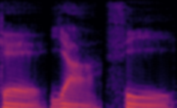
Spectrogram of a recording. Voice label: "keyathi", concat syllables; Affixing experiment

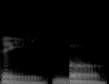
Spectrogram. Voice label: "ribo", concat syllables; Affixing experiment

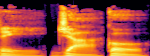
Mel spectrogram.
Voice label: "rijako", concat syllables; Affixing experiment

